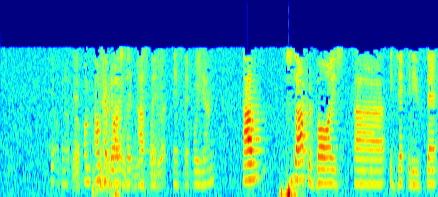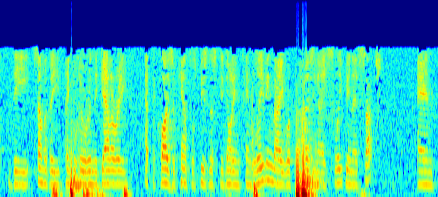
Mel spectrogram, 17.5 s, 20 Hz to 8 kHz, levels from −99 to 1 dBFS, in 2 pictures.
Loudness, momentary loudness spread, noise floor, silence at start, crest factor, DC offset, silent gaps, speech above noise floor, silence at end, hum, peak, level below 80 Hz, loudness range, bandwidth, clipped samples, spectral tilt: -21 LUFS; 20 LU; -48 dBFS; 1 s; 20 dB; under 0.1%; none; 29 dB; 0.15 s; none; 0 dBFS; -22 dBFS; 9 LU; 4.2 kHz; 0.1%; -10 dB/octave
